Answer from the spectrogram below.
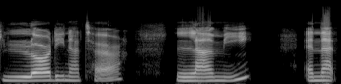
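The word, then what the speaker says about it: l'ordinateur: vowel or vowel sound lordinator notice that it's in a smooth sound lordinator la mi and that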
